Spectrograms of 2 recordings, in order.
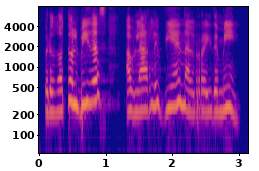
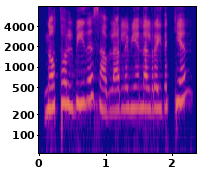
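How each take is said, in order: First: Lightly acted plea with a falling end; understated request to the cupbearer; José's request. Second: Softer repeat that climbs at "quién"; pointed question. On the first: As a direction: quote José asking a favour, ending firmly down. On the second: Shown as a demonstration. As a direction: repeat it as a quiz, rising sharply on "quién".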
